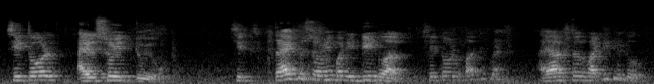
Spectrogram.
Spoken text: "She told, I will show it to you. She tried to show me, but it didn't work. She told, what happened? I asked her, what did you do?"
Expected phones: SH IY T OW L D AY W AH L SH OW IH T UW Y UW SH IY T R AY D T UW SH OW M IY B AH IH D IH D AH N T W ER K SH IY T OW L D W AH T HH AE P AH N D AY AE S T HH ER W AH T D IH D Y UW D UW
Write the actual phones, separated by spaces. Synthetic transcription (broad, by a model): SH IY T OW L D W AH L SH OW IH T UW Y UW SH IY T R AY D T UW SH OW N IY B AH IH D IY D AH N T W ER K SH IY T OW L D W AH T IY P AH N AY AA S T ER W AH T D IH D Y UW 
